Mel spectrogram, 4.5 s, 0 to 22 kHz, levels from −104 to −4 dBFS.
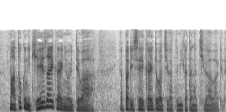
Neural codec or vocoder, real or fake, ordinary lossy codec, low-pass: none; real; MP3, 64 kbps; 7.2 kHz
